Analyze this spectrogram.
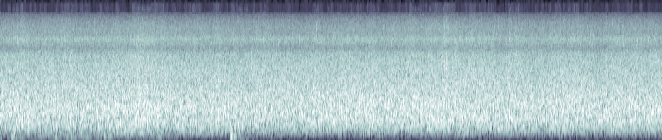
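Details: No animal voice in a Vancouver Island forest, only the steady rush of a stream or waterfall filling the whole recording, with one brief low thump early on.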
